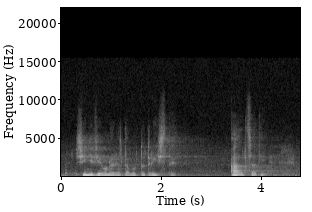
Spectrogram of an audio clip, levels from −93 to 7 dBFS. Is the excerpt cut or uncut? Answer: cut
